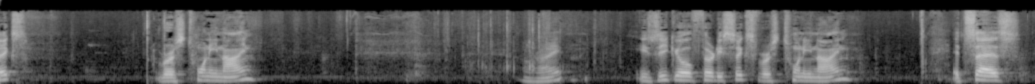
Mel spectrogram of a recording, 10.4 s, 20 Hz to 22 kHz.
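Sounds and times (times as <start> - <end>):
speech: 0.0 - 0.3, 1.6 - 2.6, 5.2 - 5.8, 6.4 - 8.6, 9.5 - 10.2
pages of Bibles being turned: 4.2 - 6.4.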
